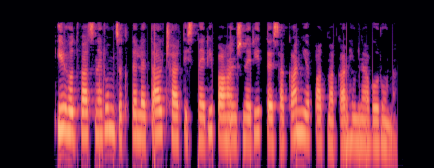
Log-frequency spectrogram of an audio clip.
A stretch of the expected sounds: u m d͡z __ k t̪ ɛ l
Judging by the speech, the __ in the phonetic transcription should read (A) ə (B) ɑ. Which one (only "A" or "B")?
A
